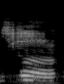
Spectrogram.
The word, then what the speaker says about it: Jeanne: I'm gonna I say want to say Jean. Jean. Yeah.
